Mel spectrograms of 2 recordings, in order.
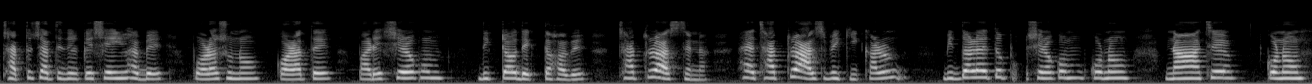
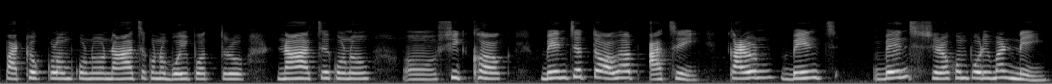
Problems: background sounds at intervals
